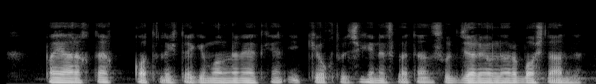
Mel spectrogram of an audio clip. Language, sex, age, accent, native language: Uzbek, male, 25-34, Andijon, Uzbek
